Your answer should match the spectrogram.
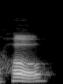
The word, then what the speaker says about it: JOH: is juan orlano hernandez he's known by his initials joh or ho it's how it's pronounced in latin america now the u.s government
